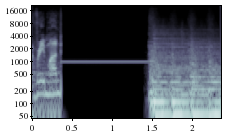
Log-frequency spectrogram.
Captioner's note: graphic beeping; dramatic music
